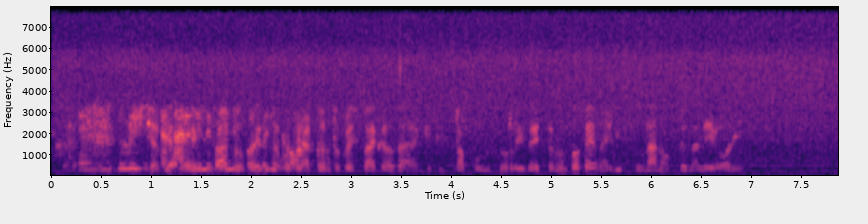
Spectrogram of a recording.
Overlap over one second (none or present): present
